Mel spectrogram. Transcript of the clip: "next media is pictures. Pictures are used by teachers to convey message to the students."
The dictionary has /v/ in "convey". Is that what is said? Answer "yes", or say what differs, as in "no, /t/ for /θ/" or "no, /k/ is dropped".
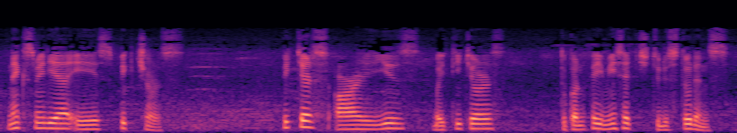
no, /f/ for /v/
